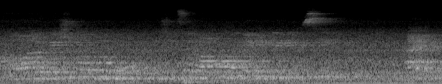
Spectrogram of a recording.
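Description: A woman's voice lecturing, with steady background noise under it.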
